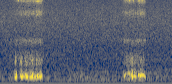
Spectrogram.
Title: Moxie (yorkie) sleeping and snoring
